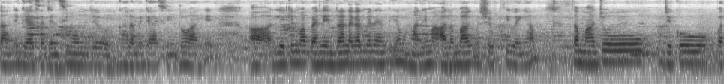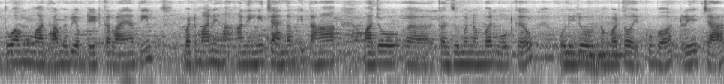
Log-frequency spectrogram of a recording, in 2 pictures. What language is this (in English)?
Sindhi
